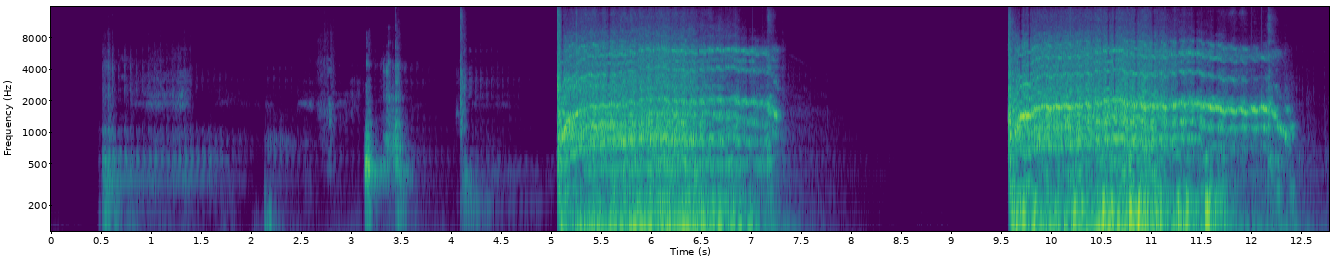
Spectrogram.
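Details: Small-block Chevy V8 (283) in a Ford, long dormant, after setting firing order/plug wires: two steady cranking bursts of about two seconds with no firing; cranks but no start, timing and old four-barrel Holley carburetor suspected.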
